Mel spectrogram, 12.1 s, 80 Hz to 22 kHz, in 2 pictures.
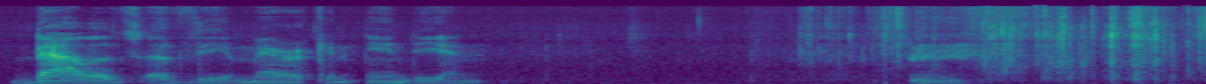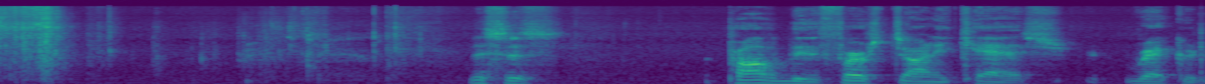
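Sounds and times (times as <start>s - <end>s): plastic record sleeve crinkling: 2.7s - 8.5s
person clearing throat: 4.5s - 5.0s.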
